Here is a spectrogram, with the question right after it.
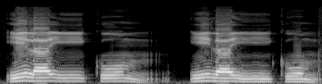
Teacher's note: sukun yang di fathah ini bacaan Lin maka dalam pelafalannya harus lembut tidak boleh ilaikum jangan sampai juga dibaca dengan bacaan e harus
